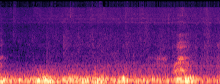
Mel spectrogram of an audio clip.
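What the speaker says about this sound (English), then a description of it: "Can you hear that thunder?" Low rumbling thunder rolls continuously through the whole stretch, fairly strong and broad, with a brief voice speaking over it near the end.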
